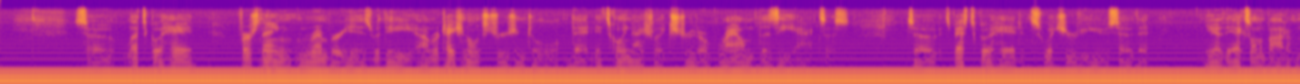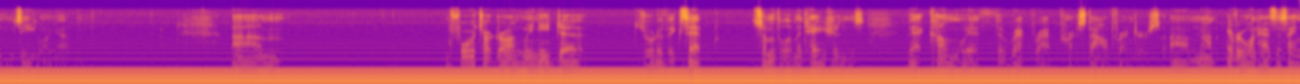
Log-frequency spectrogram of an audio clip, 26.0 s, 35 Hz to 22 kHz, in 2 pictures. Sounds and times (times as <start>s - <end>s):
Speech: 0.8s - 8.5s, 9.1s - 13.8s, 15.3s - 15.9s, 17.5s - 26.0s.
